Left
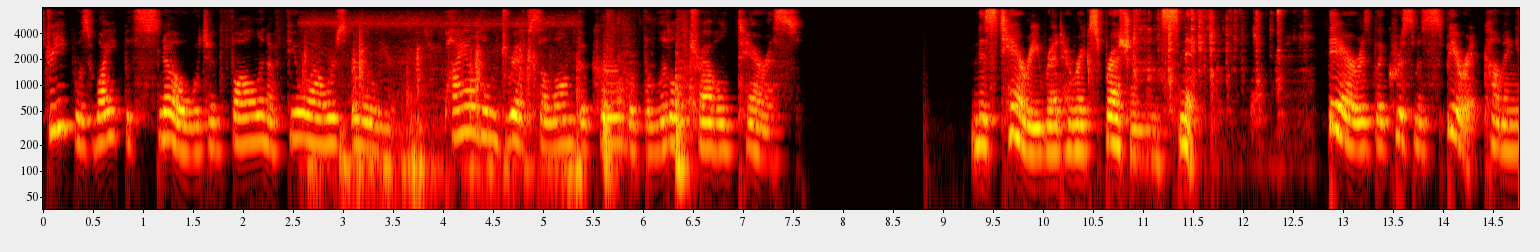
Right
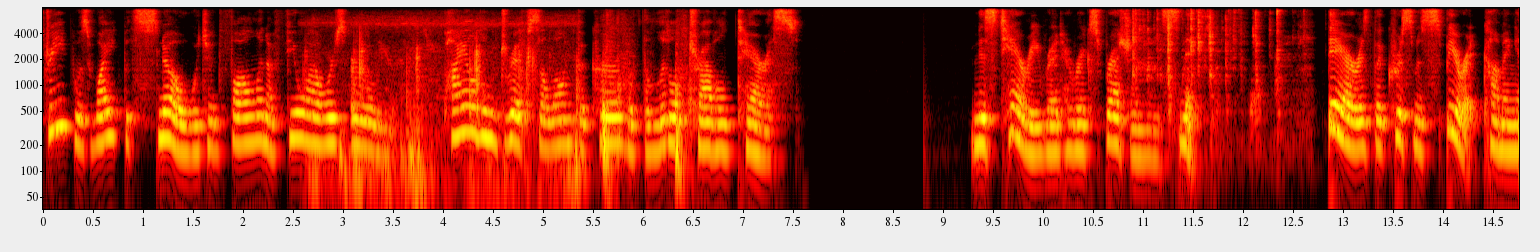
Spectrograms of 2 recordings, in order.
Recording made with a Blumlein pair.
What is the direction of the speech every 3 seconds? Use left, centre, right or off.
right, right, right, centre, right.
